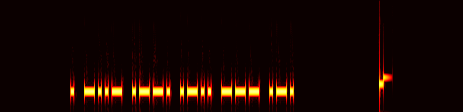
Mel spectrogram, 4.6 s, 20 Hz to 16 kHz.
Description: Morse code, heard as a keyed tone, about 34 wpm, 700 Hz. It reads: EXPLOR
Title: Sentences from Top 1100 Words - New Word Drill Alt - 35wpm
